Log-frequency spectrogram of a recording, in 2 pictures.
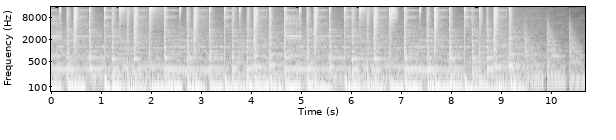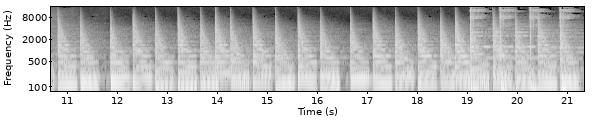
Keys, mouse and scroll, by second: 0.5 alt+shift+click, 2.1 ctrl+click, 4.7 ctrl+t, 5.1 ctrl+click, 6.5 ctrl+click, 9.3 ctrl+click, 10.8 ctrl+click, 11.9 ctrl+t, 12.7 alt+shift+click, 15.4 Down, 15.5 Down, 16.2 Down, 16.3 Down, 16.6 Return.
